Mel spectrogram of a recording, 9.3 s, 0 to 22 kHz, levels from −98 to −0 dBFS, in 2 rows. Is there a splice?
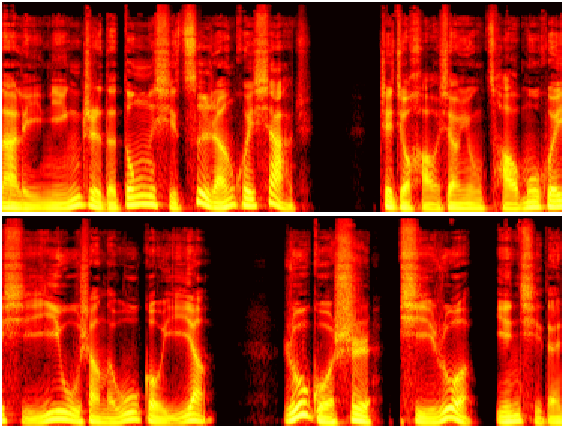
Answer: no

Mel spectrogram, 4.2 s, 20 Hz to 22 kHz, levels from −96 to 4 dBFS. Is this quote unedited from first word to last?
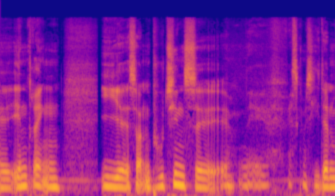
no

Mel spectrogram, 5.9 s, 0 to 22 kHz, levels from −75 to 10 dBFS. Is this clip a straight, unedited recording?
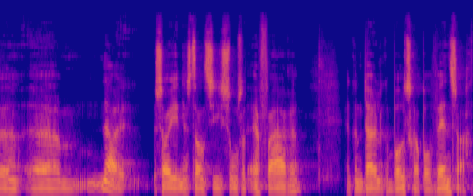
no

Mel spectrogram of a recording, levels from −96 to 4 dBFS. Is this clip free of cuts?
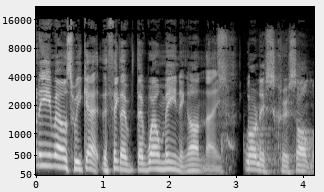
no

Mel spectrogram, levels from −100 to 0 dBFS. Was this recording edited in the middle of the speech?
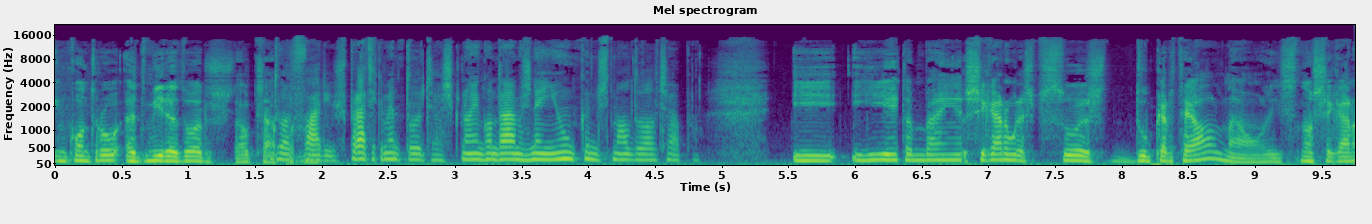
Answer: yes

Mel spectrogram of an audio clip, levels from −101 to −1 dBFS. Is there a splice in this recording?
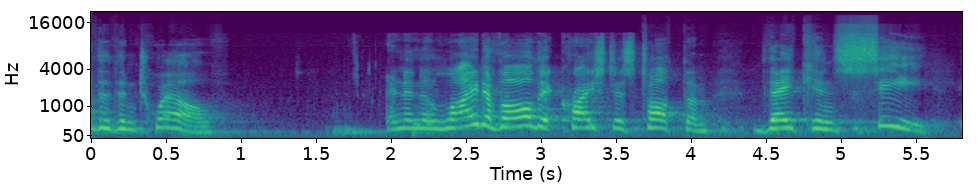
no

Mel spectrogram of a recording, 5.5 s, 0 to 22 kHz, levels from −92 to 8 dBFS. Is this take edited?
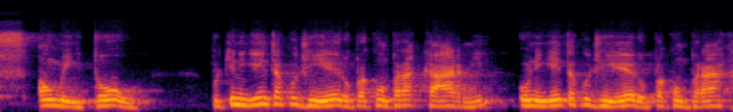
no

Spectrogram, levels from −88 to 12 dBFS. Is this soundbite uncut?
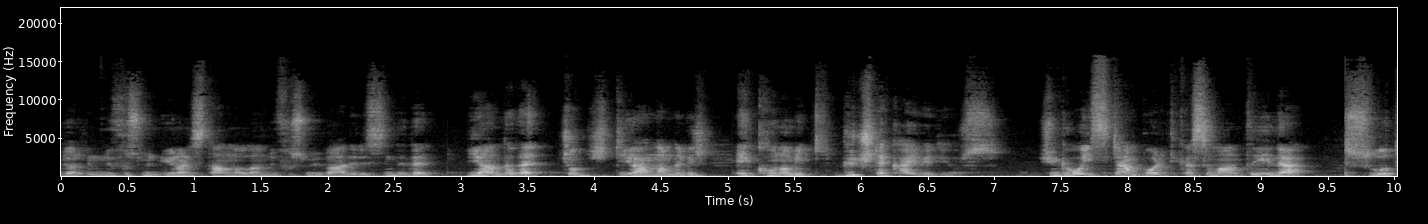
yes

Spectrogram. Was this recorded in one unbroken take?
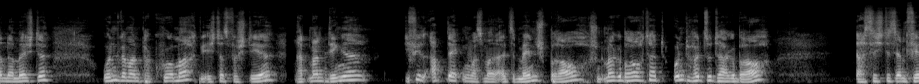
no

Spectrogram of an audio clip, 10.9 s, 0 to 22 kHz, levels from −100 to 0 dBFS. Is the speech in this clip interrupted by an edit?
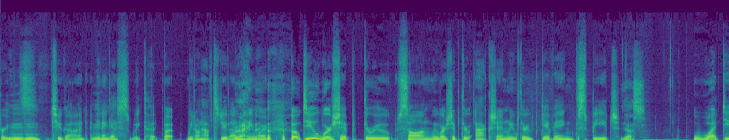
yes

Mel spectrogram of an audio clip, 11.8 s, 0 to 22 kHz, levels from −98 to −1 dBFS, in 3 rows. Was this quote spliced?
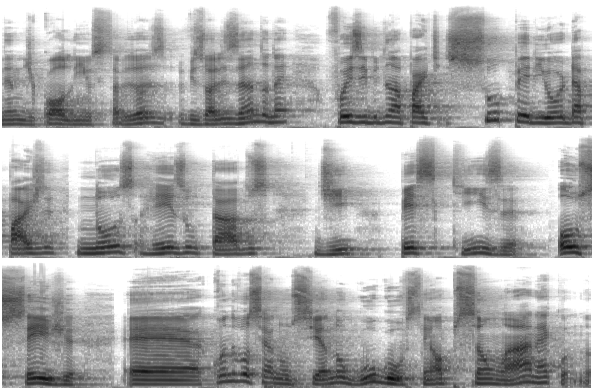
yes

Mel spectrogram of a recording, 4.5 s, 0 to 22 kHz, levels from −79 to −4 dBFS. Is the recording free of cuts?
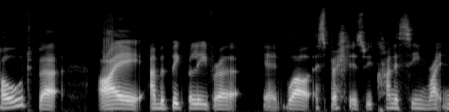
yes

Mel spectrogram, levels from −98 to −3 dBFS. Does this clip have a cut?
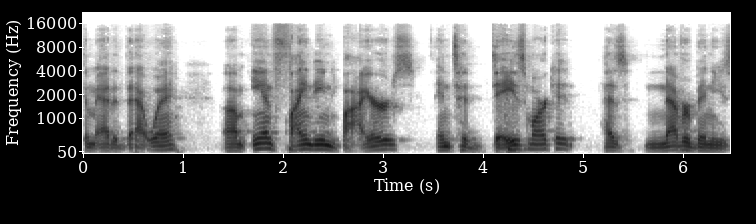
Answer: yes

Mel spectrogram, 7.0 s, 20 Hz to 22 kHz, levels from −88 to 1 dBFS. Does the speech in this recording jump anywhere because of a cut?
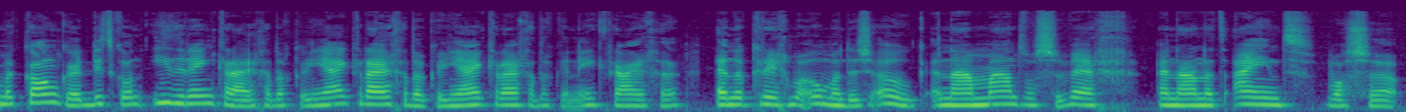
yes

